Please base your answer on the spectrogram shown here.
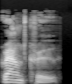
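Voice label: "ground crew", British English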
